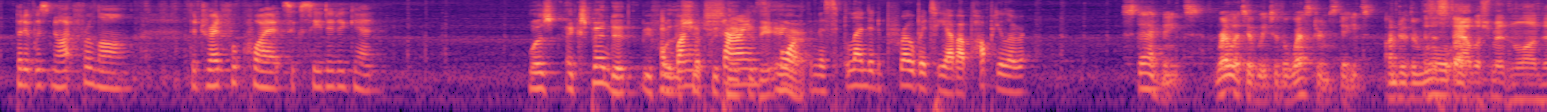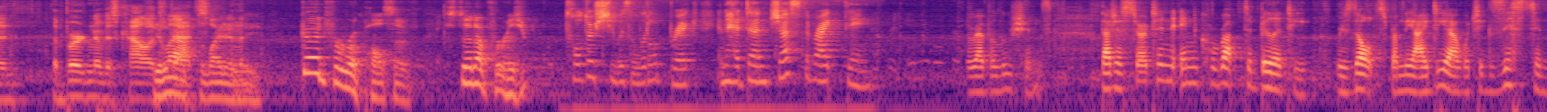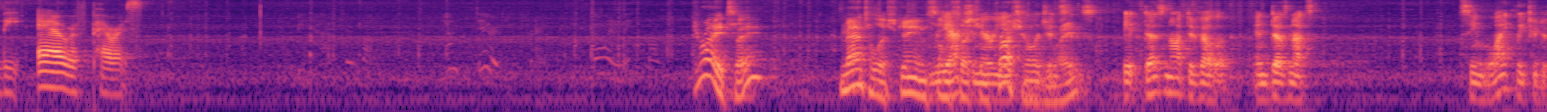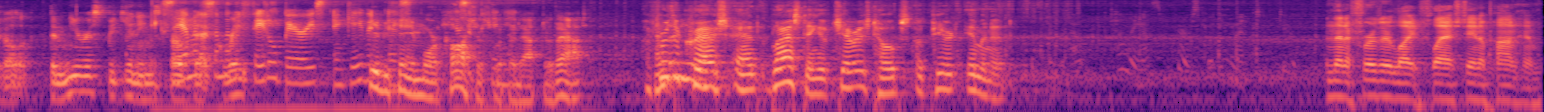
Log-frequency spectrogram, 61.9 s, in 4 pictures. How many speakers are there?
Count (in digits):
8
